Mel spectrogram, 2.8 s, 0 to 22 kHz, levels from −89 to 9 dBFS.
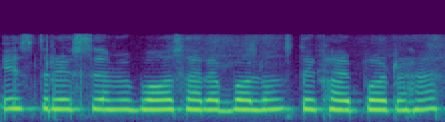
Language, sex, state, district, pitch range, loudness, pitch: Hindi, female, Jharkhand, Garhwa, 310-320 Hz, -12 LUFS, 315 Hz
